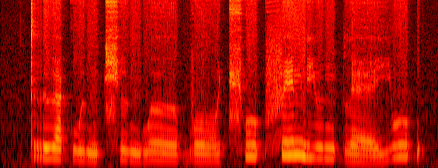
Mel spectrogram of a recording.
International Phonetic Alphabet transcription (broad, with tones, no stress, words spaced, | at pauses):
trɯ˧a̯kwɯ˩˦ŋt͡ɕʰɯ˨˩ŋ wɤː˨˩boː˩˦ t͡ɕʰu˦˥ʔfe˥˩njɯ˧ŋplɛː˩˦ ju˥˩ʔ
